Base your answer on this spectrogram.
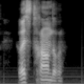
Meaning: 1. to restrict, to limit 2. to restrain
- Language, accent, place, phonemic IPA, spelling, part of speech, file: French, France, Lyon, /ʁɛs.tʁɛ̃dʁ/, restreindre, verb, LL-Q150 (fra)-restreindre.wav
